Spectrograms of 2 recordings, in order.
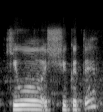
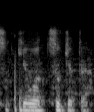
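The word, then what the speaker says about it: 気をつけて: How kyo shukete? Tsukete. This pronounced like tsu. Tsu. Kyo tsukete. Yeah, like kyo tsukete.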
